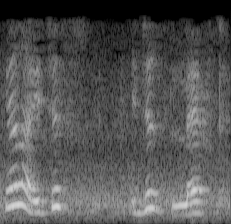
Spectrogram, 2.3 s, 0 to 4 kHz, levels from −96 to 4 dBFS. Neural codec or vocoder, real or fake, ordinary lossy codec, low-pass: none; real; MP3, 24 kbps; 3.6 kHz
